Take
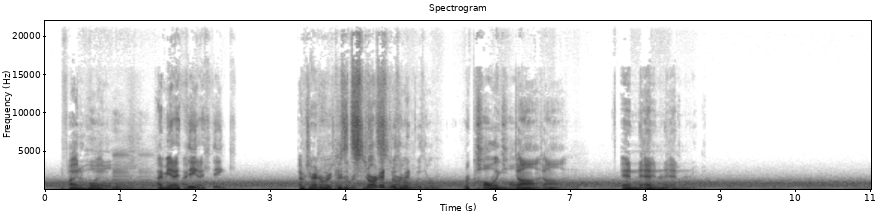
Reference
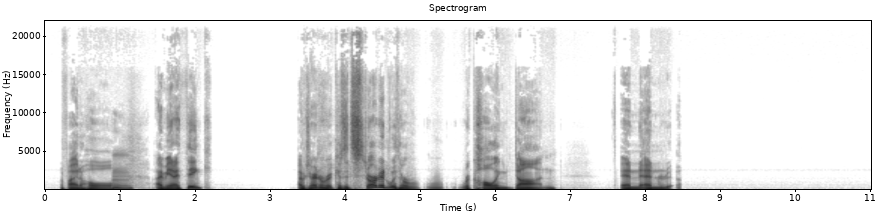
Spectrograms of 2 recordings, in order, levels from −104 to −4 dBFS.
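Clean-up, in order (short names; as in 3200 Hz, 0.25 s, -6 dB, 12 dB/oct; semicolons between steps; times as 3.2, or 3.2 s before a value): de-hum 48.2 Hz, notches 3; 2.35–2.47 HPF 140 Hz 24 dB/oct; 6.14–6.26 HPF 140 Hz 24 dB/oct; noise print and reduce 30 dB; inverse comb 0.336 s -9.5 dB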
